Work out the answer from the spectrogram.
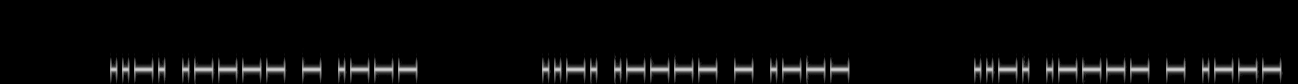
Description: Morse code, heard as a keyed tone, about 20 wpm, 700 Hz. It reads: F1TJ F1TJ F1TJ
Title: DXCC-100 Call Signs - 4 Characters - Repeated 3x - 20wpm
